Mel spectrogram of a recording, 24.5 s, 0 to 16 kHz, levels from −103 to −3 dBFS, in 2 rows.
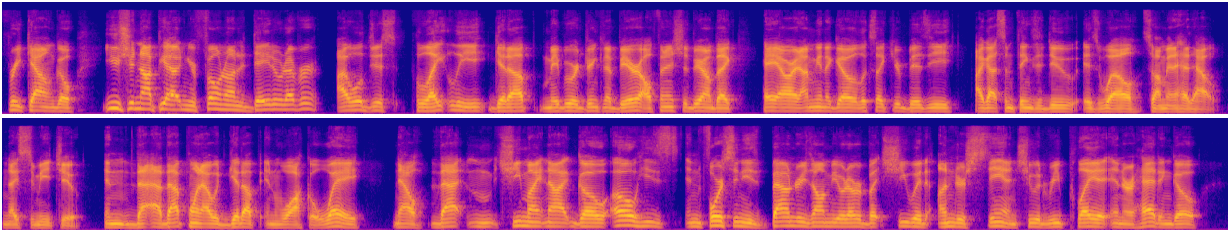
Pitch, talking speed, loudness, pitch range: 115 Hz, 250 wpm, -20 LUFS, 105-130 Hz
